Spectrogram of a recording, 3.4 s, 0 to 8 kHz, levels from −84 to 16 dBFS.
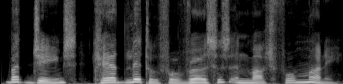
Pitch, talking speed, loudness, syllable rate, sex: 175 Hz, 175 wpm, -18 LUFS, 4.7 syllables/s, male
